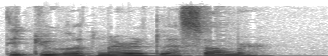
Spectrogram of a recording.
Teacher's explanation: How I am using a rising pattern.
